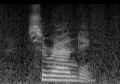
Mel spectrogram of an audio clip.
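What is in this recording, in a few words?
"surrounding", US English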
